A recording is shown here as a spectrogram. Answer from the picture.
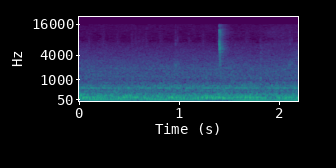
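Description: Steady low background hum and rumble, with one short click about one and a half seconds in.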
